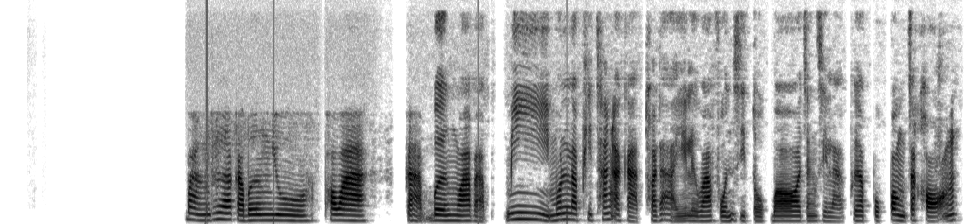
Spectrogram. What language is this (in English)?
Thai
